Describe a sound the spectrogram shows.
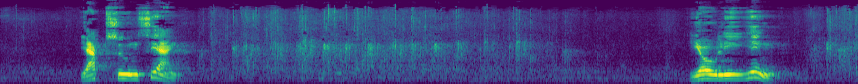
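A man reads out over a loudspeaker in a large hall.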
